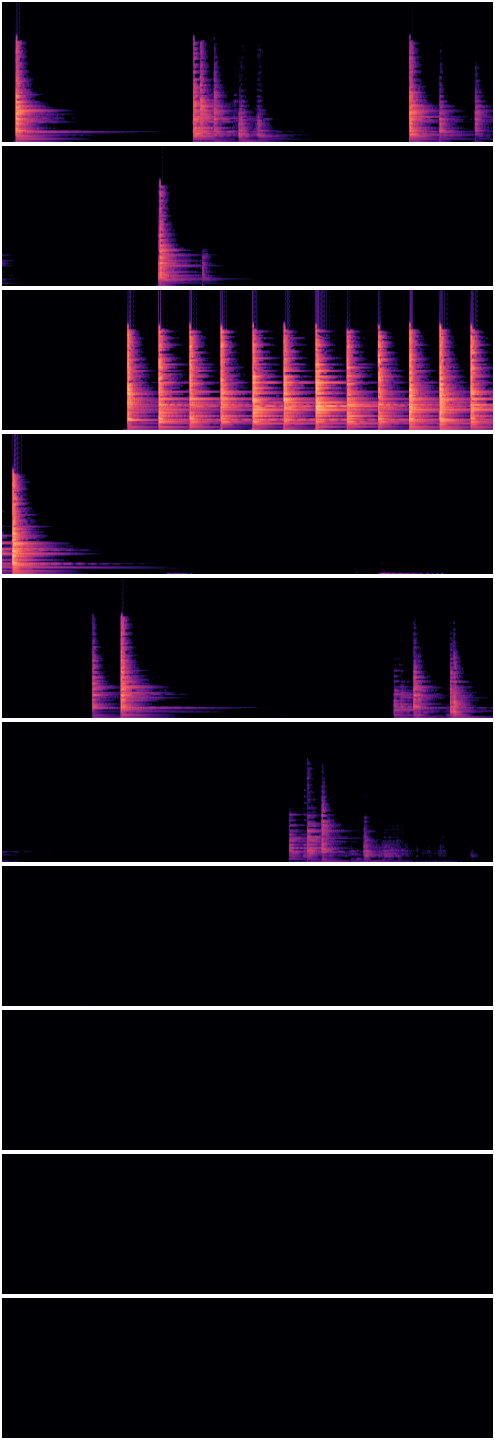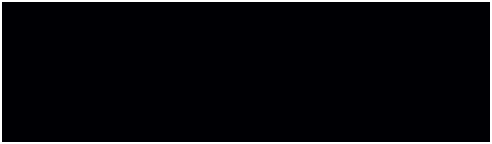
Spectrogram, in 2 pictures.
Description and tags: Different hit with metal stick on a steel wheel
